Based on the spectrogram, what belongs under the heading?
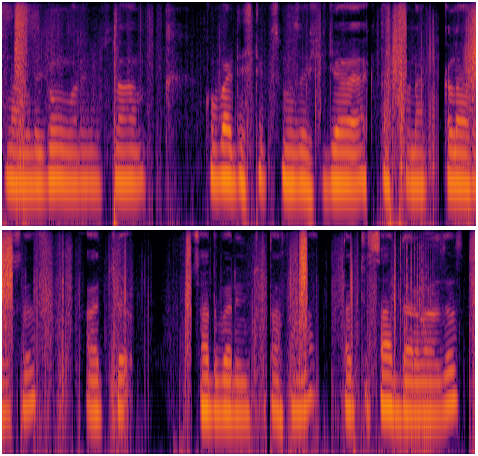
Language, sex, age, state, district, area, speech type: Kashmiri, male, 18-30, Jammu and Kashmir, Kupwara, rural, spontaneous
